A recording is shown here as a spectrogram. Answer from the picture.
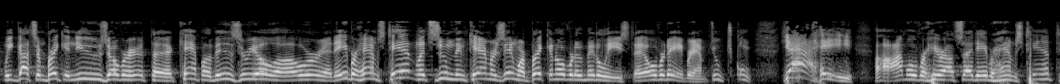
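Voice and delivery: excited live breaking-news reporter; street news interviewer. Acted. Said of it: "man on the street interviewer that day".

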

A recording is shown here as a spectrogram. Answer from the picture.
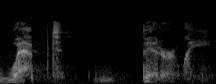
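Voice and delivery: whispered, grieving hush; sorrowful whisper. Acted. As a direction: breathe the words out almost silently. Whispering the word for weeping.

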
